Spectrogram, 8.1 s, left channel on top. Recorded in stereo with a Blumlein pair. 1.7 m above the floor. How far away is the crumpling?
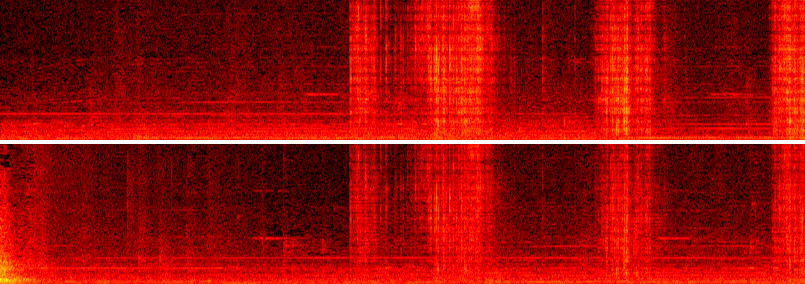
About 2.5 m.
